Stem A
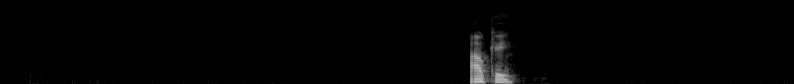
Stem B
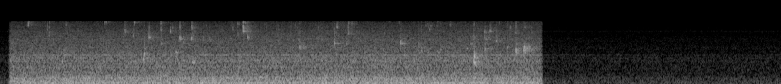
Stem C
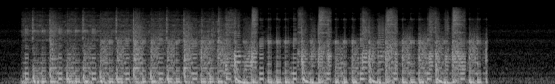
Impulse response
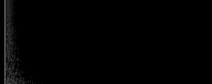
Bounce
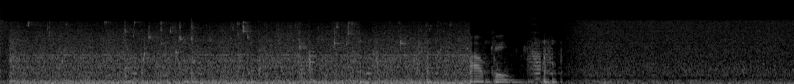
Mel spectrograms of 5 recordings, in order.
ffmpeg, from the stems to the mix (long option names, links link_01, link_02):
-filter_complex "[0:a]bandreject=frequency=50:width_type=h:width=6,bandreject=frequency=100:width_type=h:width=6,bandreject=frequency=150:width_type=h:width=6,bandreject=frequency=200:width_type=h:width=6,acompressor=mode=upward:threshold=-24dB:ratio=2.5,volume=-0.5dB,asplit=2[link_01][link_02];[1:a]volume=2.5dB[link_03];[2:a]highshelf=frequency=2400:gain=-11.5,acompressor=threshold=-28dB:ratio=2.5,aeval=exprs='val(0)*pow(10,-27*(0.5-0.5*cos(2*PI*1.7*n/s))/20)':channel_layout=same,adelay=750,volume=-0.5dB[link_04];[link_02]apad=whole_len=344645[link_05];[link_03][link_05]sidechaincompress=threshold=-53dB:ratio=16:attack=42:release=659[link_06];[link_01][link_06][link_04]amix=inputs=3:normalize=0,equalizer=frequency=280:width=2:gain=-12,acompressor=threshold=-36dB:ratio=5"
